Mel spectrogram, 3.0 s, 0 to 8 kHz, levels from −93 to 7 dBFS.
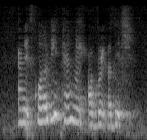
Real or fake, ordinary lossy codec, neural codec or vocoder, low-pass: fake; none; codec, 44.1 kHz, 2.6 kbps, DAC; 7.2 kHz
